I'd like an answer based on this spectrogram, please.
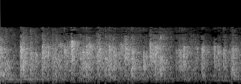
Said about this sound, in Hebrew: ומחיאת כפיים לכל מי שהגיע לכאן.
